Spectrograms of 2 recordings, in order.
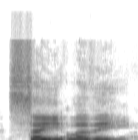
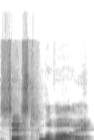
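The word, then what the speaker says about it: c'est la vie: i've ever had um say la vie or as the french actually pronounce it cest levi um as your dad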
